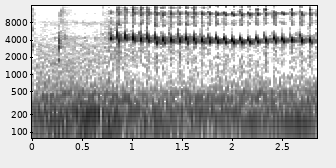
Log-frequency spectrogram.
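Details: Brief lively song of an ashy drongo on a lure recording: one faint note, then a quick, very high, steady trill of clean pips about ten a second.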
